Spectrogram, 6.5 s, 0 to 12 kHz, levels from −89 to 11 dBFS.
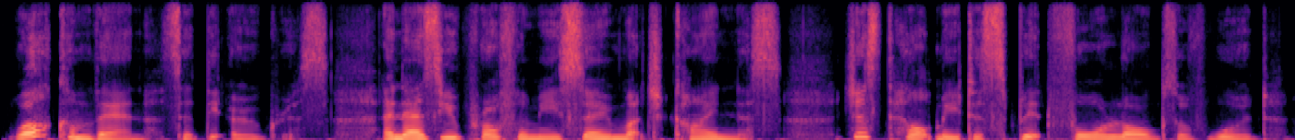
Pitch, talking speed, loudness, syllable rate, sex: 220 Hz, 205 wpm, -20 LUFS, 4.8 syllables/s, female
